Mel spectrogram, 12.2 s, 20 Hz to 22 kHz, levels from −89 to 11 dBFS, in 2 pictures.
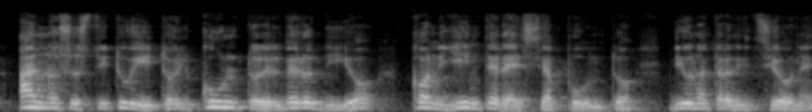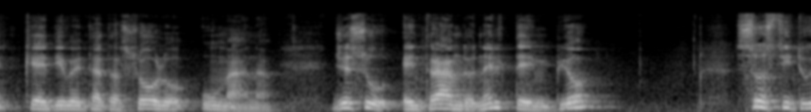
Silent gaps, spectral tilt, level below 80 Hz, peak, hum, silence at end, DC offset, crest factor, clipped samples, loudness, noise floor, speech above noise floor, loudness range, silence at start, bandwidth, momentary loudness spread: none; -6 dB/octave; -62 dBFS; -4 dBFS; none; 0 s; under 0.1%; 16 dB; under 0.1%; -19 LUFS; -59 dBFS; 40 dB; 3 LU; 0.15 s; 13.5 kHz; 8 LU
